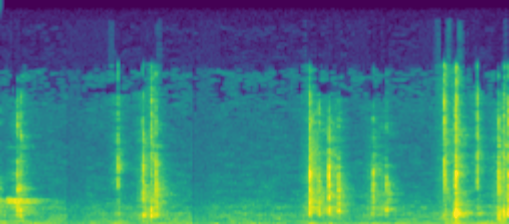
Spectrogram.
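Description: Keys clatter on a computer keyboard while code is typed, soft scattered taps at first, then denser quick bursts of keystrokes near and clear against a quiet room.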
